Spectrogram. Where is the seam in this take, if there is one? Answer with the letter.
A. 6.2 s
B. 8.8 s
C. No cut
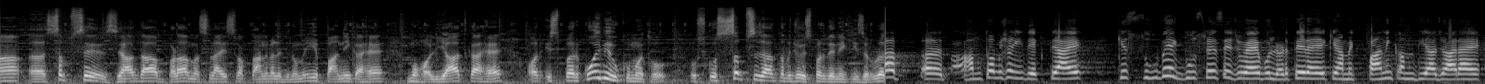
B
